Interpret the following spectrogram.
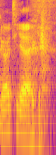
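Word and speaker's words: Gotye: Gautier. Sounds like a it's spelled really weird.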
